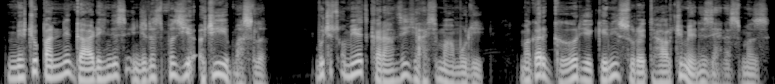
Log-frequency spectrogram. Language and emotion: Kashmiri, fearful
